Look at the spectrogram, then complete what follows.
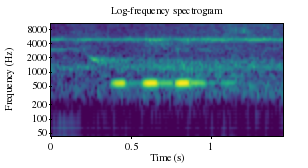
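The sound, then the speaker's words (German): A hoopoe (Upupa) gives its courtship call: three soft, hollow, low "hoop" notes in quick, even succession, heard over a steady high insect buzz in the background. “Das ist der Balzruf dieses Vogels.”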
